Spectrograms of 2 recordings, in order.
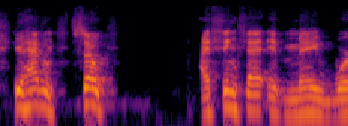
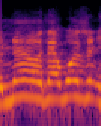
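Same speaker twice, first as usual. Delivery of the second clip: high, loud mocking reply; a squeaky protester brushing it off; voicing protesters, hammed-up; 11 semitones higher, 5 dB louder, slower than usual. Protesters voiced in retold clash.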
